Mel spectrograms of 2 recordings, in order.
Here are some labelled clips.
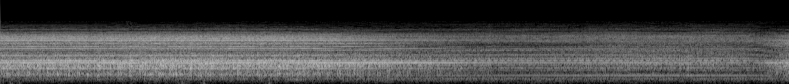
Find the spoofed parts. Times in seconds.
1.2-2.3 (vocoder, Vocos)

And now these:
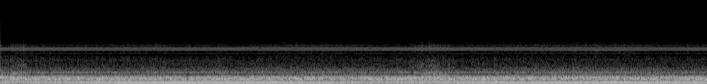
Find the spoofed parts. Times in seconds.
none

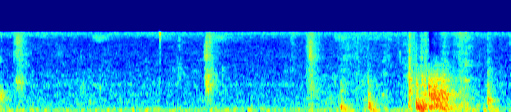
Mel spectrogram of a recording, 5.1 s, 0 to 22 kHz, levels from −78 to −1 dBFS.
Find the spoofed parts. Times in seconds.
none

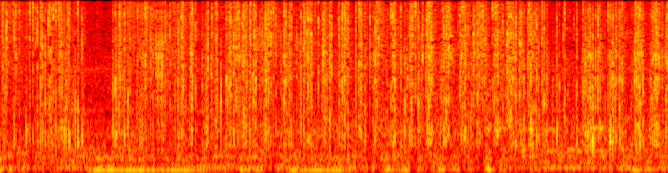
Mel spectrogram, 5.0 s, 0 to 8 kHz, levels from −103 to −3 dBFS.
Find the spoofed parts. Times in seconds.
1.2-1.8 (vocoder, BigVGAN v2)

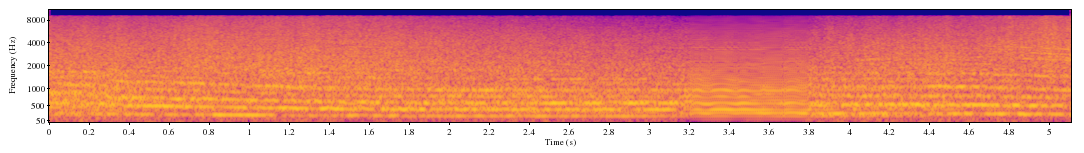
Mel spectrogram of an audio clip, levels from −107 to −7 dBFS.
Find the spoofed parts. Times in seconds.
3.2-3.8 (vocoder, Vocos)

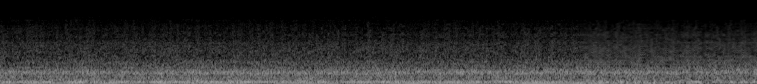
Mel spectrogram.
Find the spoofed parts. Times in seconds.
5.8-7.6 (vocoder, Vocos)

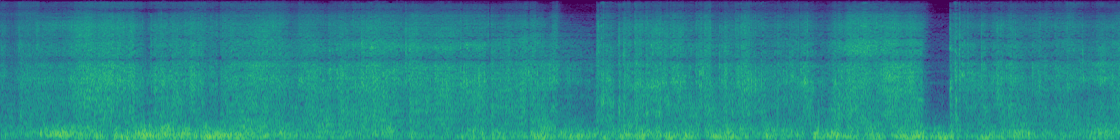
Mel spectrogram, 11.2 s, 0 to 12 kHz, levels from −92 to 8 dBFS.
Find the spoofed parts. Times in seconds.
0.0-0.9 (codec, SNAC); 2.3-11.2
